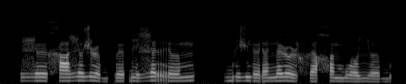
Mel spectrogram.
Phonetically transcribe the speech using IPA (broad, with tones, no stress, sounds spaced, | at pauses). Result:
ɮ ø˧ x ɑ˧˥ ɮ ɵ˥ ʒ ɭ ɵ˩ b p ø˧˥ ɓ i˩˧ ɮ ə˥ r ɵ˧˥ m | b i˥ ʒ j ø˩˧ ɾ ə˧ n ə˥ ɭ o˩ ɭ x ə˩˧ χ ɵ˧ m w o˩˧ ʎ ɵ˩˧ b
